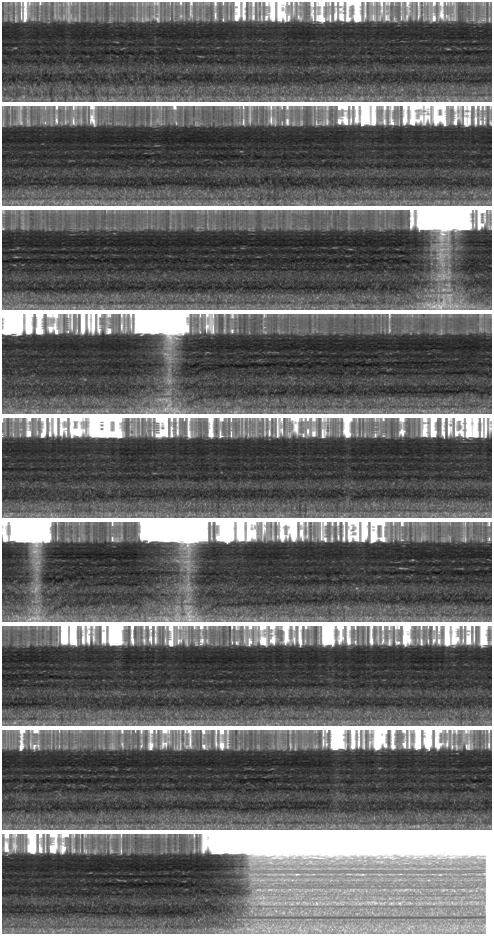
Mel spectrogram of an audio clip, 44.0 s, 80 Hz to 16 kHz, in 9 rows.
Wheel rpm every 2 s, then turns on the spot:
230, 220, 230, 220, 230, 220, 210, 150, 140, 210, 220, 230, 160, 140, 220, 210, 230, 220, 230, 230, 160, 0.
none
